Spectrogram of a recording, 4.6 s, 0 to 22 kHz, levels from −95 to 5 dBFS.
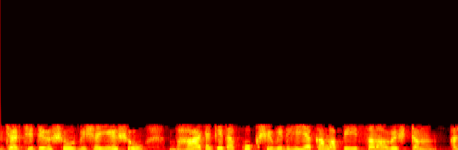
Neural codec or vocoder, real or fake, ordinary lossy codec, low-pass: none; real; none; 3.6 kHz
